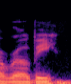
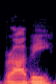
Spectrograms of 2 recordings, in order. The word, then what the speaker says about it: Robbie: it's I'm gonna go Margo Roby Robbie sorry I would say it wrong Margot Robbie and for that it's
